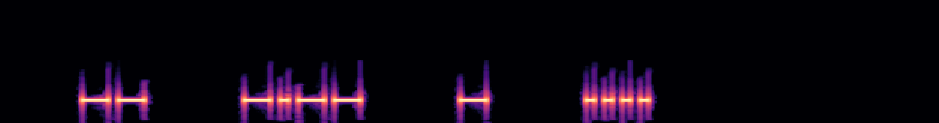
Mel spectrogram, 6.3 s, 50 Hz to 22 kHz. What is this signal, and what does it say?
Morse code, heard as a keyed tone, about 20 wpm, 800 Hz. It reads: M Y T H
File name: cwmp3 / W1 SOUND WORDS 20 wpm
